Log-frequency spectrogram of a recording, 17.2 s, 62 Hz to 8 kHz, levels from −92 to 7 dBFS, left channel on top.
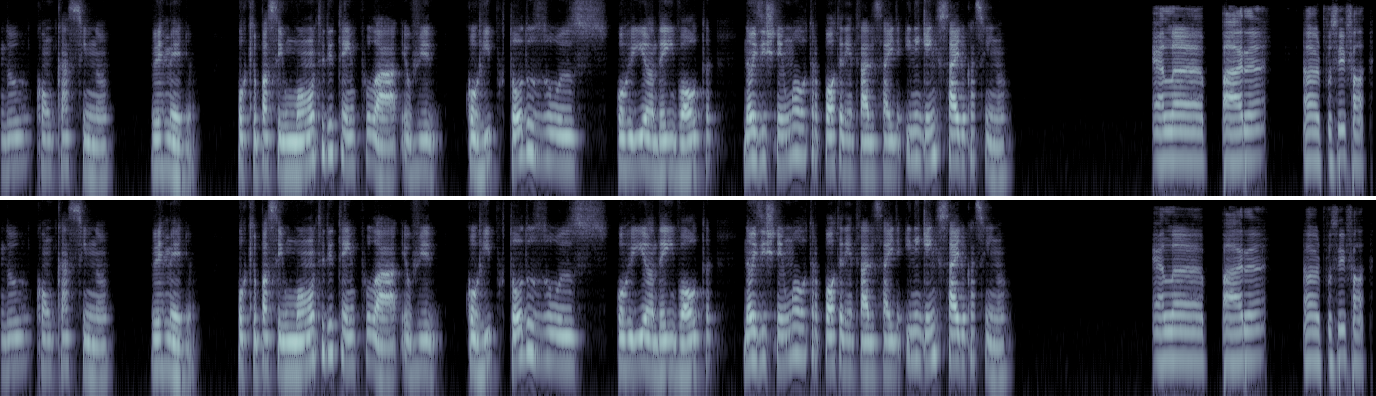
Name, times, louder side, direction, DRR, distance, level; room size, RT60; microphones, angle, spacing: voice 1, 0.0-1.4 1.9-2.4 3.0-5.5 5.8-8.9 9.3-12.6, equal, 10° left, 2.5 m, -27 dB
voice 2, 14.4-15.8 16.3-17.0, left 3 dB, 85° left, 4.4 m, -27 dB
head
